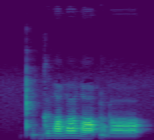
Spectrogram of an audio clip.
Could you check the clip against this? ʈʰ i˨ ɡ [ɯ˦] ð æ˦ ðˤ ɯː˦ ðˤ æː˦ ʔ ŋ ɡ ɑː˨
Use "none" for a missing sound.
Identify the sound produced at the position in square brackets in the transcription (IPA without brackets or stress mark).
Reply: ɯ˦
